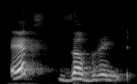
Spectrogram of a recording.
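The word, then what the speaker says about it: exuberant: मैंने बोला एक्सबरेंट, एक्सबरेंट, the correct pronunciation is एक्सबरेंट।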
